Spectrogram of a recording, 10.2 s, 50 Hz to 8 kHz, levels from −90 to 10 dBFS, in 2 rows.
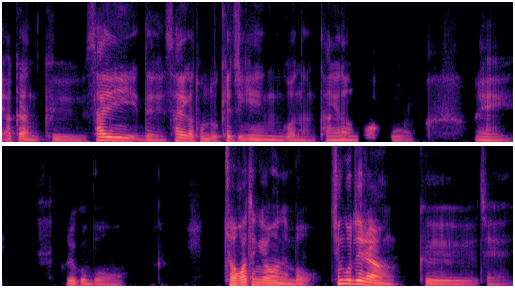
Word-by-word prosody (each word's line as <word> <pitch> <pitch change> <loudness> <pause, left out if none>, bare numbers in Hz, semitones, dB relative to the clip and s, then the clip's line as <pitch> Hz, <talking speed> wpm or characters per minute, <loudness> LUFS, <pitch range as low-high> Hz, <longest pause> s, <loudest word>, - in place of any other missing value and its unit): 약간 115 -2 -2
그 95 -3 -10
사이 170 - +3
네 95 -3 -7
사이가 155 - 0
돈독해지는 115 -4 -4
거는 90 -3 -9
당연한 100 -1 -4
것 - - -14
같고 85 -3 -15 0.6
예 85 -4 -6 0.6
그리고 115 -2 -4
뭐 85 -3 -9 1.0
저 135 - +8
같은 150 +2 +6
경우는 125 -7 +3
뭐 85 -5 -6
친구들이랑 160 - +6
그 95 -5 -3
이제 80 0 -15
100 Hz, 245 characters per minute, -24 LUFS, 90-125 Hz, 1.0 s, 저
